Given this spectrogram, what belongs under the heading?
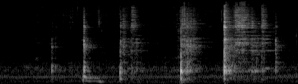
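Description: Khoa (milk solids) being stirred while roasting in a pan for sweet kheer, with a spoon scraping and clinking against the metal in irregular strokes, about half a dozen distinct scrapes close by with no voices.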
